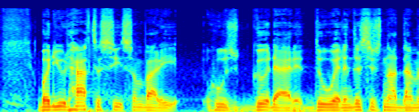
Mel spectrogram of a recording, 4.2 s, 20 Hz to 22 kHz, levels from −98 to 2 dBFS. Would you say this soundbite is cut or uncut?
uncut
